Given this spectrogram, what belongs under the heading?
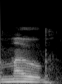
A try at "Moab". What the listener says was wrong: You don't pronounce the A in it?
